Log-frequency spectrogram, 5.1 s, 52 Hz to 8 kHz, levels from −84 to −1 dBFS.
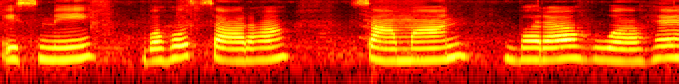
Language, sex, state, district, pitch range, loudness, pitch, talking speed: Hindi, female, Haryana, Jhajjar, 225-250 Hz, -18 LUFS, 235 Hz, 80 wpm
